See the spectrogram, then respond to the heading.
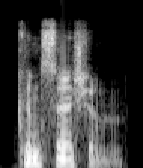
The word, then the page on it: concession: British English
